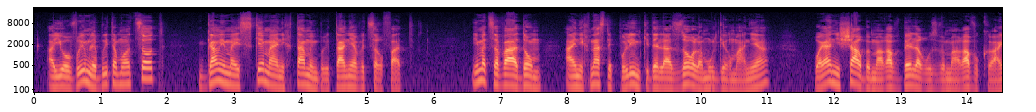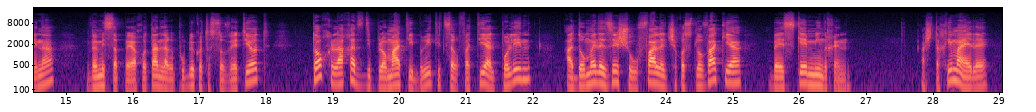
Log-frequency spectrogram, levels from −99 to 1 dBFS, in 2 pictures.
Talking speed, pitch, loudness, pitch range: 100 wpm, 125 Hz, -23 LUFS, 110-150 Hz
